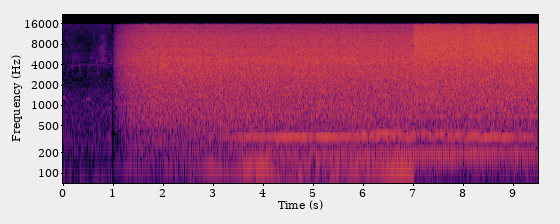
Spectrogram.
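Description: Water rushes and splashes over rocks.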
